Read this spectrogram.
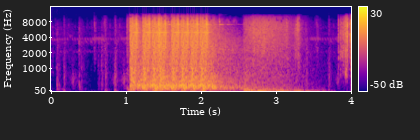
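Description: A heavy barrier thuds into place.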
